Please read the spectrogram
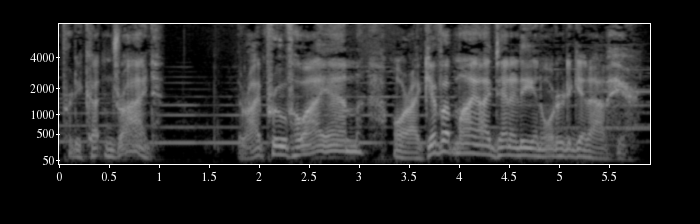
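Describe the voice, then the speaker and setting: A man's voice: medium pitch, big pitch swings, fairly quick, vocal fry, over music. A man acting as an indignant forty-year-old fighting to prove who he is, with an agitated, sarcastic dramatic delivery. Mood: bitter resignation. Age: 40s. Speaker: actor.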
